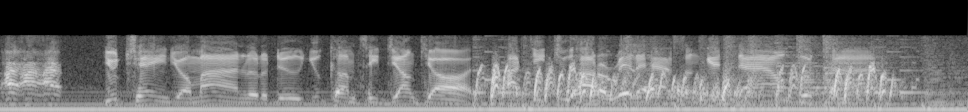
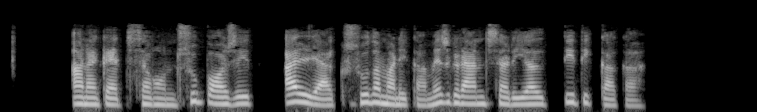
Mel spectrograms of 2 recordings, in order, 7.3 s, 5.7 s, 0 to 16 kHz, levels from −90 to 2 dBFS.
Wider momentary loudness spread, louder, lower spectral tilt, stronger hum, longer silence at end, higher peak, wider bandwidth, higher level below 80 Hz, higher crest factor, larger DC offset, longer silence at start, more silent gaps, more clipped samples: about the same, 7 LU vs 8 LU; first, -16 LUFS vs -23 LUFS; about the same, -5.5 dB/octave vs -5 dB/octave; neither; second, 0 s vs 0.85 s; first, 0 dBFS vs -4 dBFS; second, 5.4 kHz vs 8 kHz; first, -24 dBFS vs -64 dBFS; about the same, 16 dB vs 20 dB; first, 0.4% vs under 0.1%; second, 0 s vs 0.55 s; second, none vs 1.96-2.13 s, 4.12-4.23 s; neither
